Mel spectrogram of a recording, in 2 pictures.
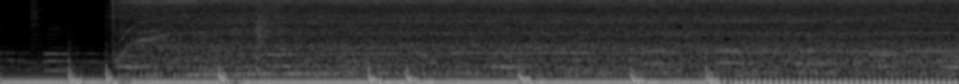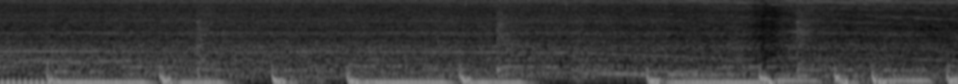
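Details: Mixer grinder running at high speed after a repair for excessive noise, with the bush changed and the coupler refitted: a loud, steady whir at an even pitch with no grinding or rattle; the motor sounds healthy.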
